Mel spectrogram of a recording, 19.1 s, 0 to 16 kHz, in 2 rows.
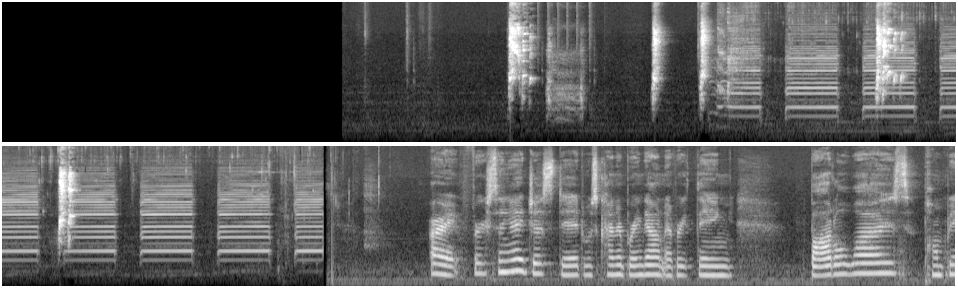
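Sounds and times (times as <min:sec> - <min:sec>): appliance beeping: 0:07.0 - 0:12.8.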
